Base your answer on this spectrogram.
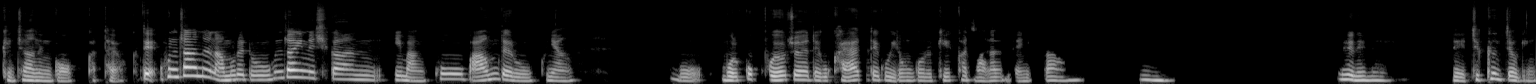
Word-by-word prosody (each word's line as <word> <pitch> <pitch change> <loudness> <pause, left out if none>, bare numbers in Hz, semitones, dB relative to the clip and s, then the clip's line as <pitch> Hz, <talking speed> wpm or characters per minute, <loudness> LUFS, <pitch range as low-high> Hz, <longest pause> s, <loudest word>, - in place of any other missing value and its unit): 괜찮은 175 -3 0
것 155 +2 -4
같아요. 180 +2 -8
근데 - - +3
혼자는 365 -3 +6
아무래도 210 +1 +1
혼자 305 +4 +6
있는 315 -2 +1
시간이 215 -5 -2
많고 215 +9 0
마음대로 190 -4 +1
그냥 175 -1 -5 0.9
뭐 170 -9 -5 0.2
뭘 185 -2 +2
꼭 240 -1 -1
보여 200 0 +5
줘야 210 -1 +2
되고 185 -3 -3
가야 190 +2 +1
되고 200 -2 -4
이런 175 +1 -3
거를 175 -2 -5
계획하지 190 0 -6
않아도 175 +4 -5
되니까. 175 +3 -5 0.8
음. 190 -4 -1 1.6
네네네. 190 -5 +1 0.6
네. 170 -4 -1
즉흥적인 200 -8 -1
195 Hz, 260 characters per minute, -21 LUFS, 175-225 Hz, 1.6 s, 혼자는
